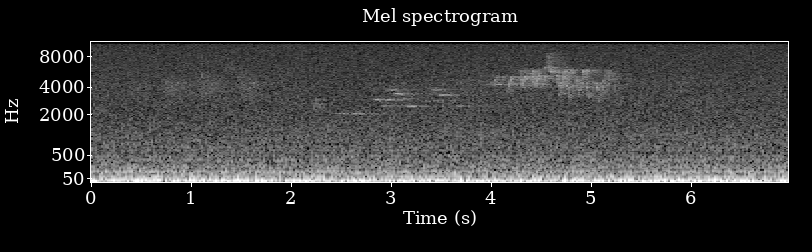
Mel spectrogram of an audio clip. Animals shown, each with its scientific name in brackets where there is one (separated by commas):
Hermit Thrush (Catharus guttatus), Ovenbird (Seiurus aurocapilla), Chestnut-sided Warbler (Setophaga pensylvanica)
